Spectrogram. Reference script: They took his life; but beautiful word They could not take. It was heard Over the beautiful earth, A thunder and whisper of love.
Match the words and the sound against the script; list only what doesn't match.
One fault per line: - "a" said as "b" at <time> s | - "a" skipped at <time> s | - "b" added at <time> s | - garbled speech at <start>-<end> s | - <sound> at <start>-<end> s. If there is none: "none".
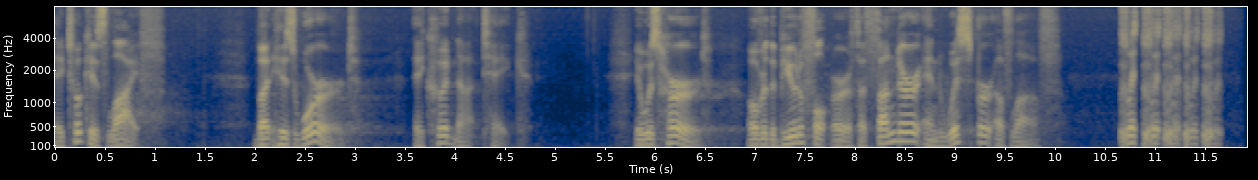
- "beautiful" said as "his" at 2.2 s
- laugh at 10.7-11.7 s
